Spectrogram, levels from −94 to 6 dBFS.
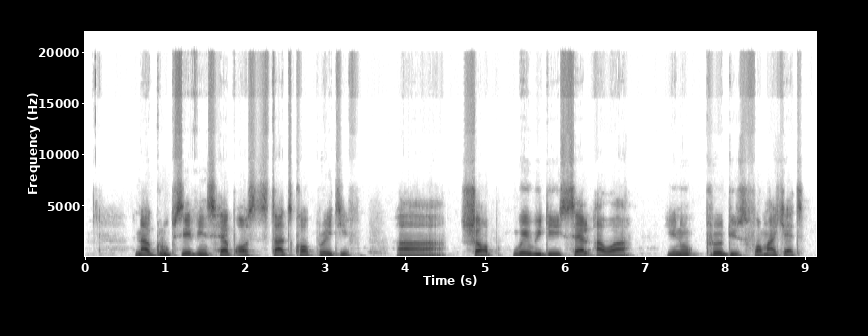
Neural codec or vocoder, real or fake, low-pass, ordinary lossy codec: none; real; 19.8 kHz; Opus, 16 kbps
